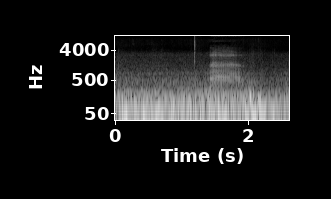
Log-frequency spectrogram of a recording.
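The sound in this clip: Steady low road rumble inside a car driving home late at night after a gig, a continuous engine and tyre drone that holds at an even level throughout.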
